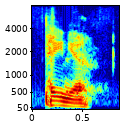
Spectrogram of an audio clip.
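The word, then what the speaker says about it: Peña: P-E-N-A. How do you say that? – Pena.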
